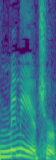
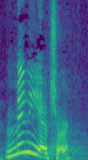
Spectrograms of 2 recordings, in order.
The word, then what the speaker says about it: miniature: It's Miniature Buddy. – Miniature? – Miniature. – That's the first time I heard someone pronounce every single letter in that word. Miniature. Anyway.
